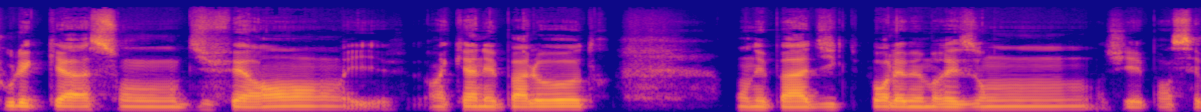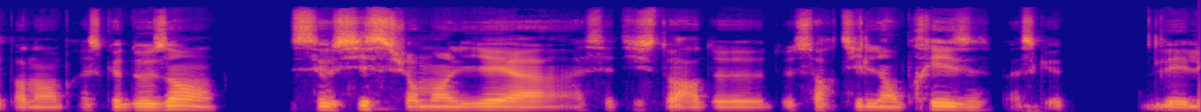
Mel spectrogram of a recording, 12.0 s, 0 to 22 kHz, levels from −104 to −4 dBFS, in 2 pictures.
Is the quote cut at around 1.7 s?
no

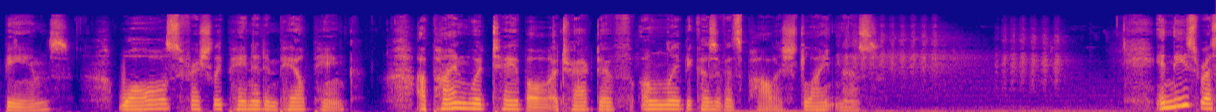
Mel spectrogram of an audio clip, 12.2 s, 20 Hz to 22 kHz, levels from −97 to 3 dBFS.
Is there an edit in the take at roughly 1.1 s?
no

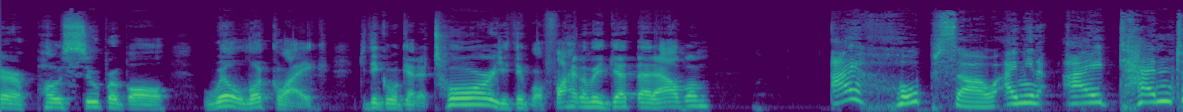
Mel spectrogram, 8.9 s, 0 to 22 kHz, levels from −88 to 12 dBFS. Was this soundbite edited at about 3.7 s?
yes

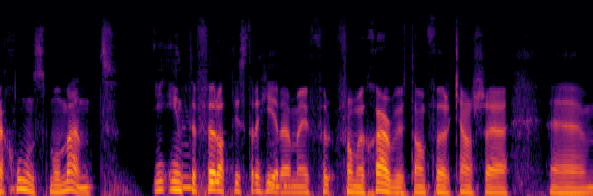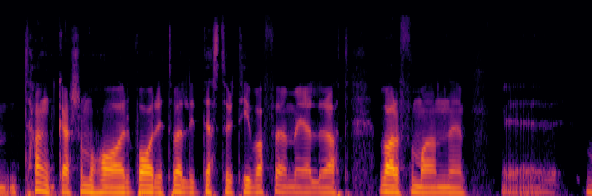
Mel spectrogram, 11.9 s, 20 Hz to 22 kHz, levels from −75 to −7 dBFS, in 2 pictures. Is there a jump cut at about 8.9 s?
no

